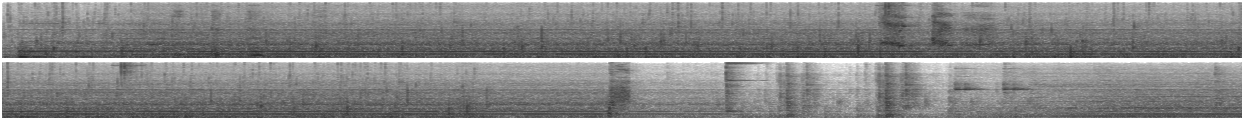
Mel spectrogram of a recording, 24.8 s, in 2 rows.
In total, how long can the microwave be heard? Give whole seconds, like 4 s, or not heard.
25 s.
